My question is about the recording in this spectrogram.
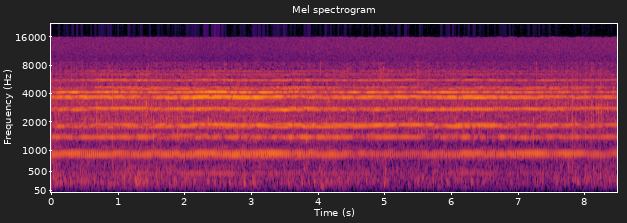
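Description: A single held drone tone with a stack of overtones, steady and unchanging, over a faint crackly noise bed.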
